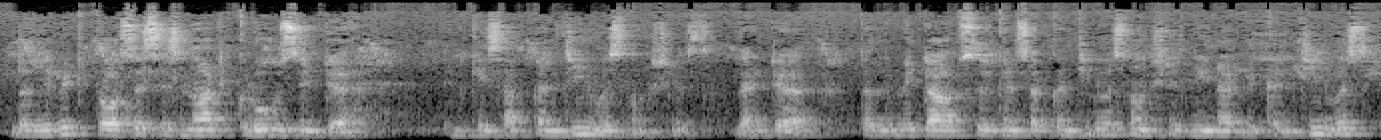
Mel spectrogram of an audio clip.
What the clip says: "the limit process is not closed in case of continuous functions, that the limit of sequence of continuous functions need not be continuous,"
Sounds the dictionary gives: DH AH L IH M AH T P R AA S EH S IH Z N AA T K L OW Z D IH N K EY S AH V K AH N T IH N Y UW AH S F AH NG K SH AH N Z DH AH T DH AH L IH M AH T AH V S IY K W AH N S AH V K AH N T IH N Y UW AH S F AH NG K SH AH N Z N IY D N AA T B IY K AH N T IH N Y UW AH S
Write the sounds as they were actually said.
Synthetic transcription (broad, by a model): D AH L IH M AH T P R AA S EH S IH Z N AA T K L OW Z D IH N K EY S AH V K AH N T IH N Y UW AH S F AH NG K SH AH N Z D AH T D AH L IH M AH T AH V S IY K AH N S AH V K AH N T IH N Y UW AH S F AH NG K SH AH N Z N IY D N AA T B IY K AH N T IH N Y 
